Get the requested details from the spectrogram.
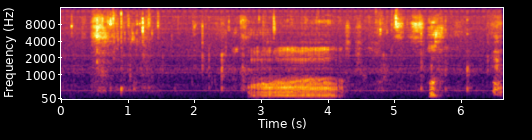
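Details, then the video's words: Labrador Retriever playing with a Rottweiler puppy: one rough, pulsing growl-grumble lasting just over a second, mid-pitched and steady, framed by quiet scuffles and soft shuffling. "the funny noises the Labradors making while playing with our Rottie puppy"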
